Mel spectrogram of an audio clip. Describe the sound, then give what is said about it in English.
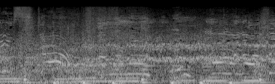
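Tires skid and squeal loudly as a car swerves hard onto the sidewalk to avoid a garbage truck, the screech sweeping in pitch over a steady low engine roar, continuous throughout. “Garbage truck! Monica swerves onto the sidewalk.”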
